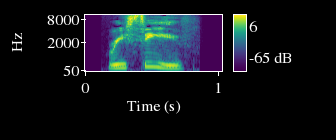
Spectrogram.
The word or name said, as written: receive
